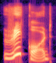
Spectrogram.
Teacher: যখন আমরা প্রথম সিলেবেলে স্ট্রেস দিয়ে বলছি রেকর্ড তখন সেটা একটা নাউন বা বিশেষ্য। · যখন দ্বিতীয় সিলেবে স্ট্রেস দিয়ে বলছি রেকর্ড তখন সেটা হয়ে যাচ্ছে ভার্ব বা ক্রিয়াপদ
